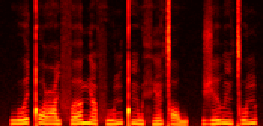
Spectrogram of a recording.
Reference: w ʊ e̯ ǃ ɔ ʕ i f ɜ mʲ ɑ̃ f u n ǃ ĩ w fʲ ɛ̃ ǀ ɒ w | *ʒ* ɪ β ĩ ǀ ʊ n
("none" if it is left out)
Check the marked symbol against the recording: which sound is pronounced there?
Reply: ʒ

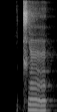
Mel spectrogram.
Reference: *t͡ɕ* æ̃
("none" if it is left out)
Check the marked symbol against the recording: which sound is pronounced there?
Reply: t͡ɕ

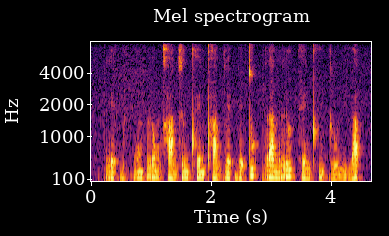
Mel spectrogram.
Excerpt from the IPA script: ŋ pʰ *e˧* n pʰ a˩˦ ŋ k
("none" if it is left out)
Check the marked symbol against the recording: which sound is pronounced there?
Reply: e˧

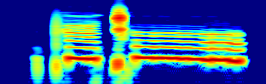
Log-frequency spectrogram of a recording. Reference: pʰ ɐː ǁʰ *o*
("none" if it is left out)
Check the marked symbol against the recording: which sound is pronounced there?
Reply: oː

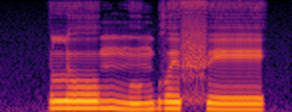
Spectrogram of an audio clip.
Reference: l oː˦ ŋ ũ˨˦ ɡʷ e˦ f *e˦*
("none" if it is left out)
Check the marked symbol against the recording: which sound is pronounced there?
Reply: e˦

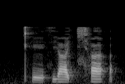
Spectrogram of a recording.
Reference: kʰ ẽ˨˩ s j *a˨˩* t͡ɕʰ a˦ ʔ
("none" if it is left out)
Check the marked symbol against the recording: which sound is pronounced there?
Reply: a˥˧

